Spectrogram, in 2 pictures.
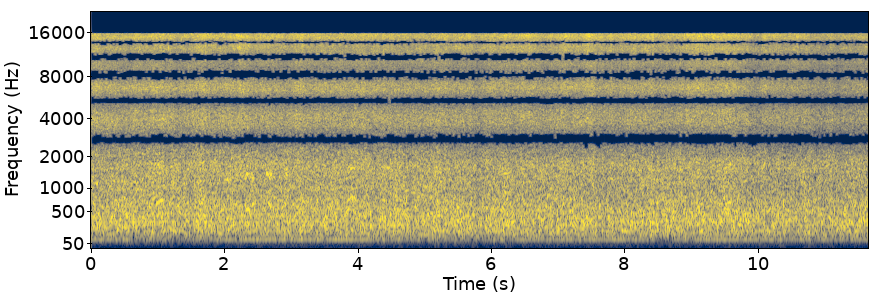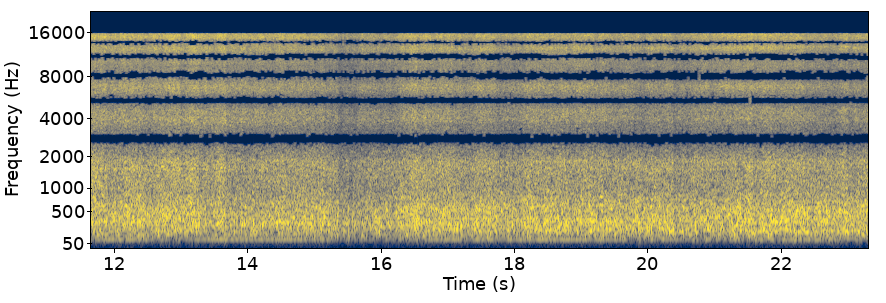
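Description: Steady rushing of a boat underway on the river, water and wind noise with a low, even engine hum beneath it.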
